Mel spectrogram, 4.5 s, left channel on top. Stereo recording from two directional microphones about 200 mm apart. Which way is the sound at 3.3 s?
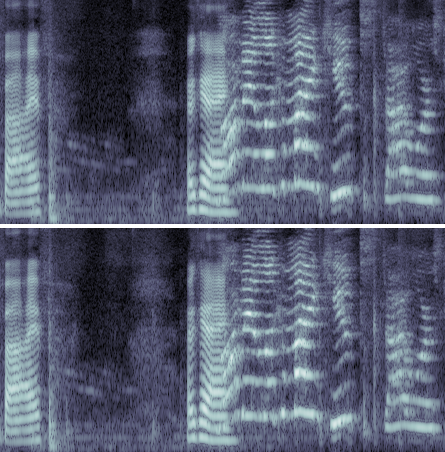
10° left (ahead or behind).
